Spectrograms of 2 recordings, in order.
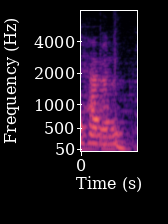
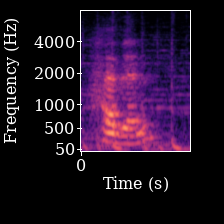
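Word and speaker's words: HVYN: also threw in um it's spelled h v YN but I'm going to say heaven and it's also another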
